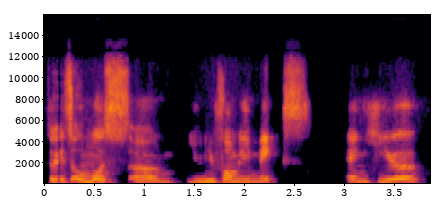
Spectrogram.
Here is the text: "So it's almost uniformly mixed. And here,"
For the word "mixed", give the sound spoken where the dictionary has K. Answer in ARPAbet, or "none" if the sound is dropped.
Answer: K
